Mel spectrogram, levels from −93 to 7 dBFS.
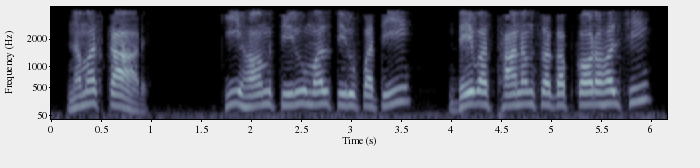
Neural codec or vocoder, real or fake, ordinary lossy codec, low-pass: none; real; MP3, 24 kbps; 3.6 kHz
